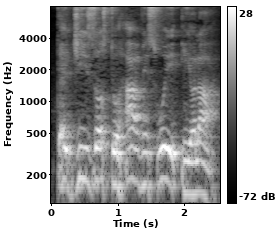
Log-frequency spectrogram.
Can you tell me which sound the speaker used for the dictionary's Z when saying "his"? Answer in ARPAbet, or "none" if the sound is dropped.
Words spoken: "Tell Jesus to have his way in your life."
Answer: S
